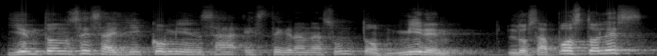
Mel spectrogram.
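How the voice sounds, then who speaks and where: Male spiritual teacher, warm low-key timbre, earnest lecturing, leads group affirmations. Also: animated, measured pace. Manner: earnest and explanatory. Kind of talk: metaphysical Bible lecture.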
